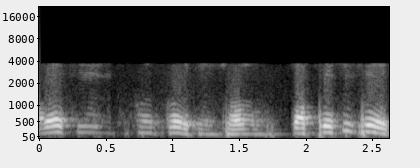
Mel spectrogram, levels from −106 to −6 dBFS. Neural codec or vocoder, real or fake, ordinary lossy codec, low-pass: none; real; AAC, 24 kbps; 3.6 kHz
